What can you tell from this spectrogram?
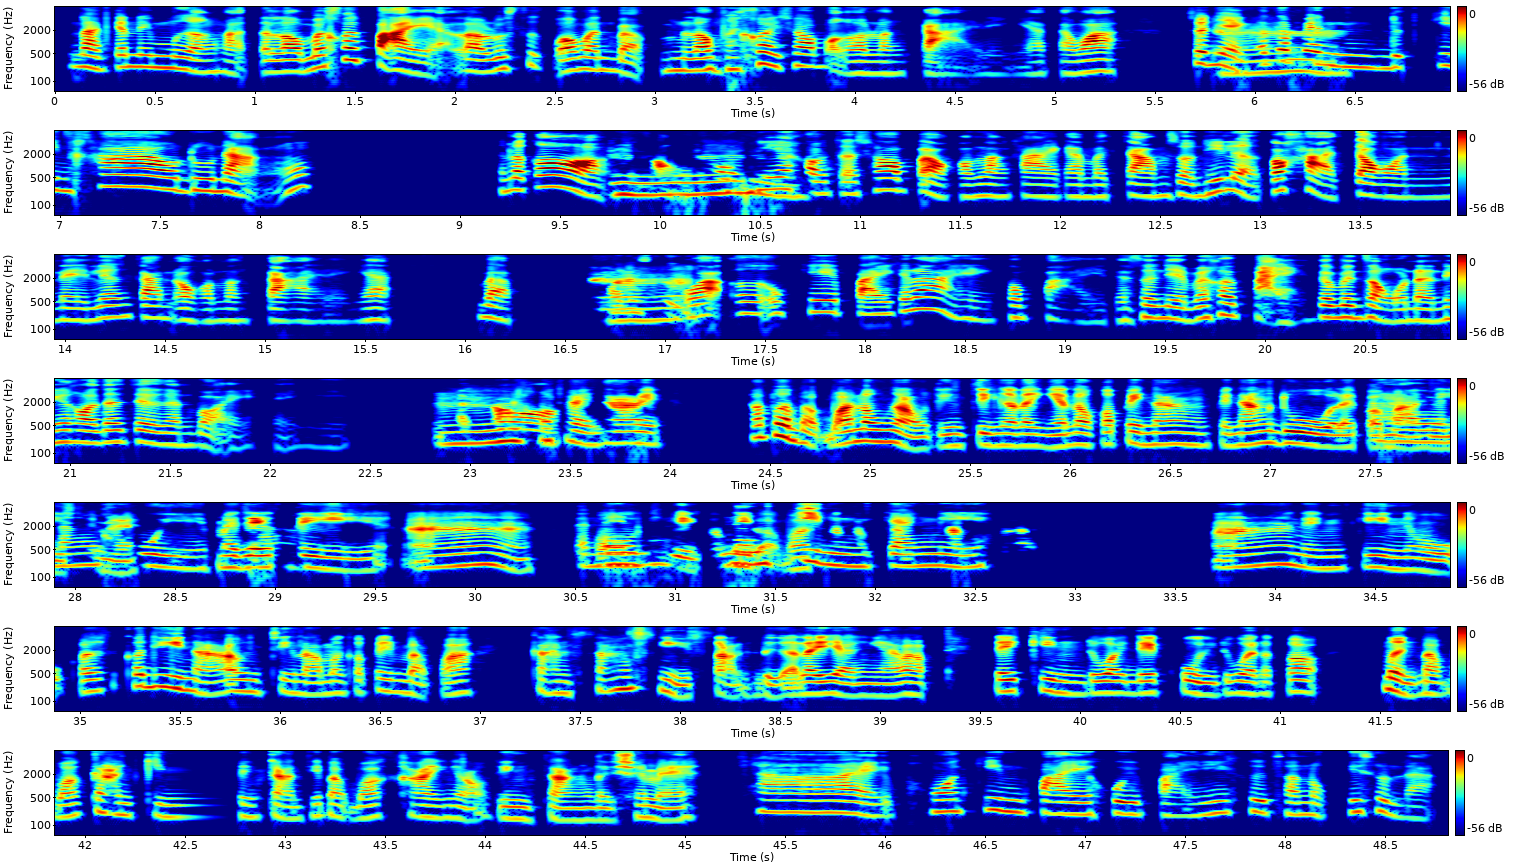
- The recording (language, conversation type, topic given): Thai, podcast, เมื่อรู้สึกเหงาจริงๆ ควรเริ่มเปลี่ยนอะไรก่อนดี?
- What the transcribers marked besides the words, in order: other background noise; mechanical hum; distorted speech; tapping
